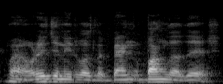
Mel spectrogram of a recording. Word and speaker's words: Bangladesh: it's not like like Bangladesh that's the best example or Pakistan it's not Pakistan is Pakistan the real authentic bronze authentic pronunciation Bangladesh yeah we're demagognize it into Bangladesh and the whole world called the Bangladesh but it's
